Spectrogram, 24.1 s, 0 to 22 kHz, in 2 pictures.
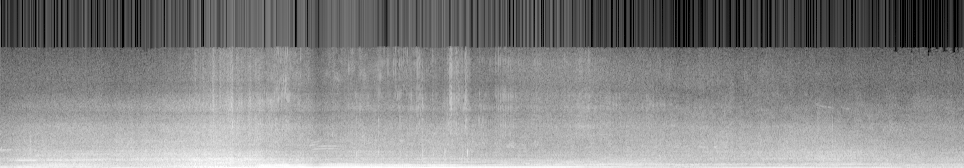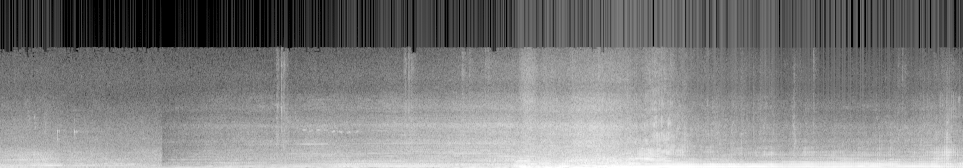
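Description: Classic rally cars' engines driving past on a stage. One car goes by a few seconds in, its engine note falling as it pulls away. About 14 seconds in the sound cuts to another car, whose engine is loudest around 19 to 20 seconds.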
